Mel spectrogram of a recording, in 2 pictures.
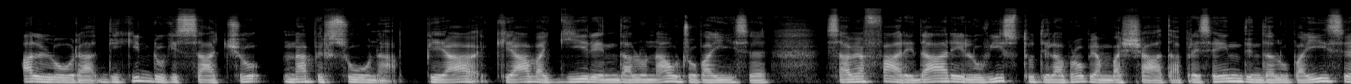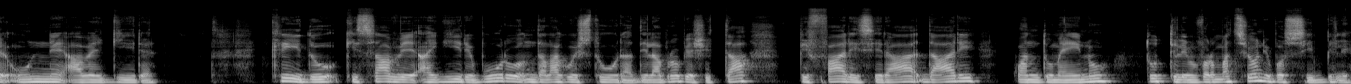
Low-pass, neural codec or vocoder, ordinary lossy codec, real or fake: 14.4 kHz; none; none; real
